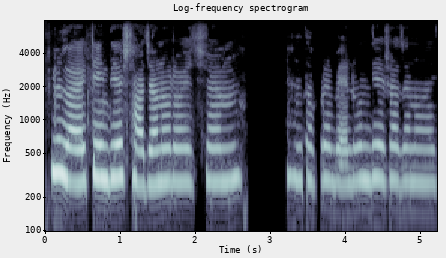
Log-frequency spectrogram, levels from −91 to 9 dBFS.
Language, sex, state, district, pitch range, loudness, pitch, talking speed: Bengali, female, West Bengal, Malda, 275-295 Hz, -15 LUFS, 280 Hz, 135 wpm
